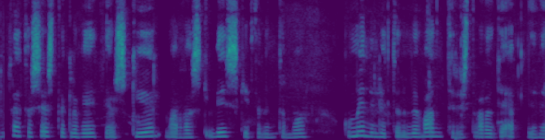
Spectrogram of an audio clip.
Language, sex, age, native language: Icelandic, female, 30-39, Icelandic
